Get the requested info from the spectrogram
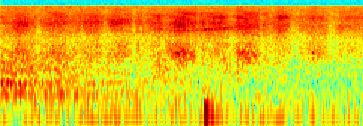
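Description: Faint rubbing strokes of a handheld duster wiping marker ink off a whiteboard, with a soft bump about halfway through.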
